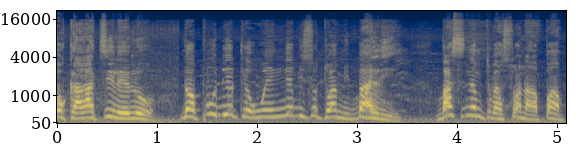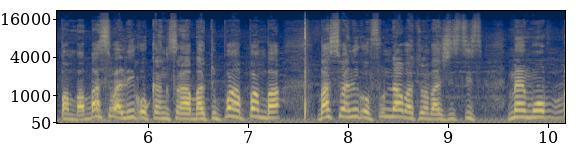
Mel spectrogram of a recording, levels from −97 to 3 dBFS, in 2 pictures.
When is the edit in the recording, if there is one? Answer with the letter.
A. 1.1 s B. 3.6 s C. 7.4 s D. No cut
A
